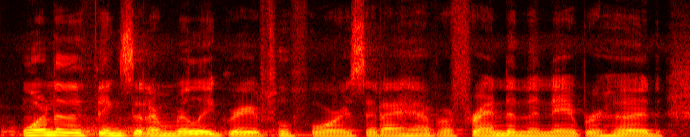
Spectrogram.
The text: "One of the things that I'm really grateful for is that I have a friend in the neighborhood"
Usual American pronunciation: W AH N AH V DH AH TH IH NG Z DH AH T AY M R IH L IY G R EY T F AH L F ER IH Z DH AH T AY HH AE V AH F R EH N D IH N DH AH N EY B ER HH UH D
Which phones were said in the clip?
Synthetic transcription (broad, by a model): W AH N AH V DH AH TH IH NG Z DH AH T AY M R IH L IY G R EY T F L F ER IH Z DH AH T AY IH V AH F R EH N D IH N DH AH N EY B ER HH UH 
